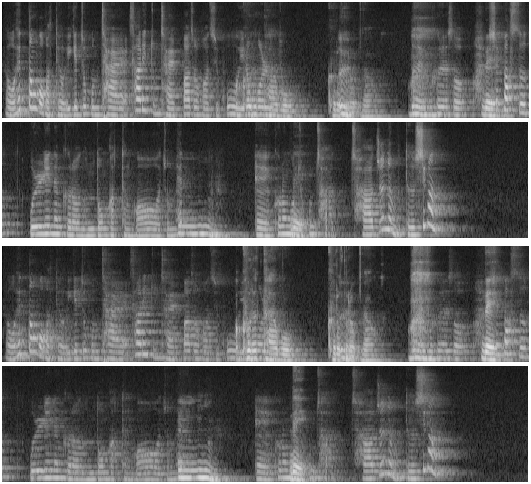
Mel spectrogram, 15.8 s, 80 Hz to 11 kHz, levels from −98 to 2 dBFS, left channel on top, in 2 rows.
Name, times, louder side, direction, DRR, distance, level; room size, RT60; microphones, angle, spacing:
voice 1, 0.0-4.1 5.1-5.3 6.1-7.9 8.3-10.6 11.7-12.9 13.2-14.4, left 4 dB, 55° left, 9 dB, 0.5 m, -27 dB
voice 2, 3.6-4.4 4.9-5.6 6.1-6.5 7.2-7.5 10.5-11.2 12.2-12.5, right 5 dB, 55° right, 14 dB, 0.4 m, -21 dB
7.1 x 6.5 x 5.1 m, 0.85 s
head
